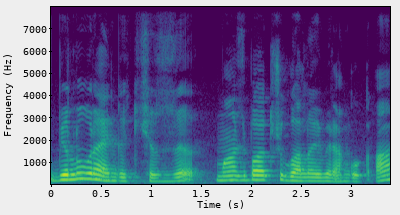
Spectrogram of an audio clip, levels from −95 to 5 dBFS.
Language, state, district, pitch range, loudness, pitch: Kashmiri, Punjab, Kapurthala, 160-210 Hz, -19 LUFS, 185 Hz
